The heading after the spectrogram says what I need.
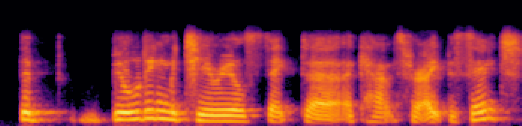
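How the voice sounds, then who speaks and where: A woman with an Australian accent against a quiet background. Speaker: sustainability manager. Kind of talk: webinar presentation.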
